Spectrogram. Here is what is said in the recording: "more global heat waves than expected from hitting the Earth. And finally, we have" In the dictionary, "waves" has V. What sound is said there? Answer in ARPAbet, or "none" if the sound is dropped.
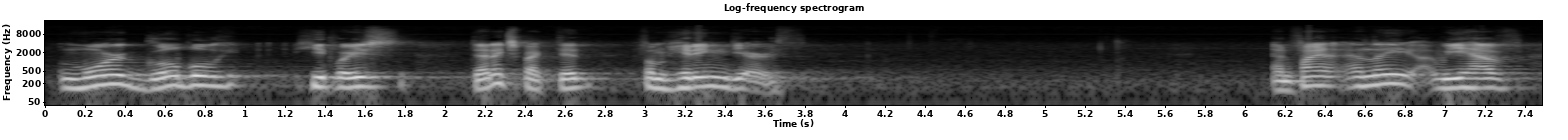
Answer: none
